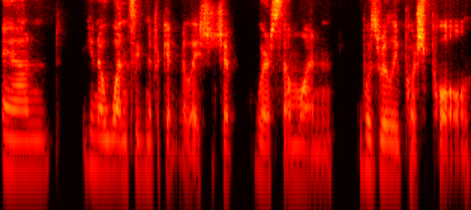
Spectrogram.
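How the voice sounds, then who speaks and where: A woman's unremarkable speaking voice, fairly low in pitch, with fairly even intonation, a moderate pace, and a dry, close sound with no echo. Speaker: client getting astrology reading. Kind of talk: casual conversation, personal reading session.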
